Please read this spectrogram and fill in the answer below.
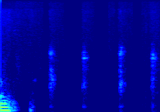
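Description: The tail of a man's drawn-out hesitation 'um', cut off about a quarter second in. It is followed by near silence with a short click and a few very faint ticks about half a second apart.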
